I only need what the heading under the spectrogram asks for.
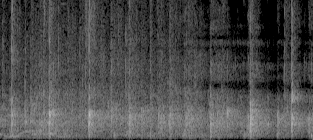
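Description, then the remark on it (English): An audience at MCC breaks into scattered, overlapping hand claps in its practice called back the clap, a dense patter with a few sharper individual claps standing out, no voices heard. “If one person claps, you all have to clap.”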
